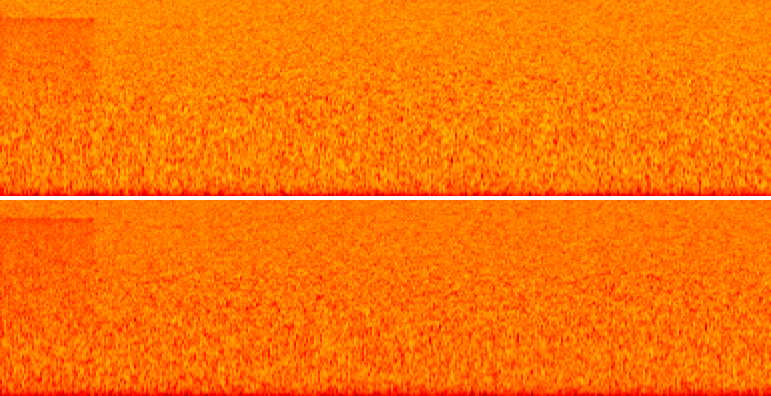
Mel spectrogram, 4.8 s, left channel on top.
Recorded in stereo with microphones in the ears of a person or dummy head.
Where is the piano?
No piano in this recording.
